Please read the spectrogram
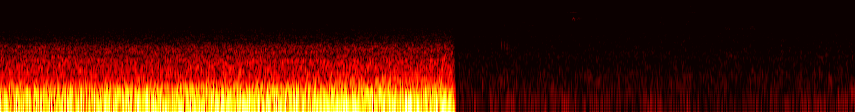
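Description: Steady low road and engine rumble inside a moving vehicle's cabin, cut off abruptly about four and a half seconds in. After that there is faint outdoor quiet with a few soft bird chirps.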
